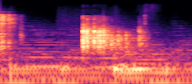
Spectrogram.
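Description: Dice rolled for an attack in a tabletop role-playing game: a few short clattering rattles, the brightest burst midway, fairly faint and with no talk.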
